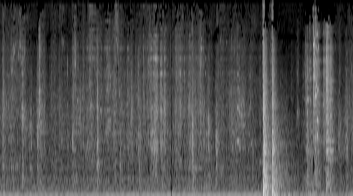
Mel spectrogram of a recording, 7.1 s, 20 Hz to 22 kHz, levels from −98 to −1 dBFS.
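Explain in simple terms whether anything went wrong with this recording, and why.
MP3 compression, throughout the clip: the sound is watery and swirly, with dull treble and smeared sharp onsets. The likely cause is low-bitrate MP3 encoding, which cuts off high frequencies and drops quiet detail that flickers in and out as the encoder runs short of data.

Corrupt frame decoded, at 3.42 to 3.46 s and again at 6.27 to 6.37 s: a short faint blip at the first time and a longer, much louder burst at the second. Damaged data was played as if it were valid, putting sound at wrong frequencies: about one frame's worth first, then roughly four in a row.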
